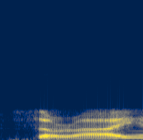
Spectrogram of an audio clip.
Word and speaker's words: Sarai: His name is Abram, in Hebrew, Avram, and her name is Sarai. That's probably, you know, that's true to the way it's pronounced in Hebrew also, Sarai.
